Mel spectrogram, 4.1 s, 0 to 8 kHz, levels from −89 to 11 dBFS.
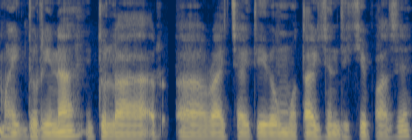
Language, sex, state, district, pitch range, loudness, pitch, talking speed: Nagamese, male, Nagaland, Kohima, 85-90 Hz, -21 LUFS, 90 Hz, 220 wpm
